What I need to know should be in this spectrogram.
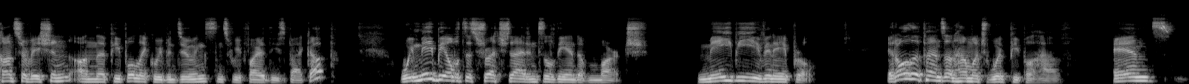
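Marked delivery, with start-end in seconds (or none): none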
